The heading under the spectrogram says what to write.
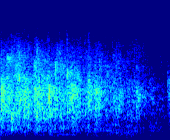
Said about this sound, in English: Happy Easter, Mission Church. Come on, come on. We can clap for that. We can clap for that.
